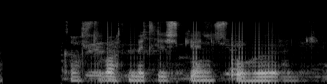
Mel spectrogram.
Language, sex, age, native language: Icelandic, male, 13, Icelandic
